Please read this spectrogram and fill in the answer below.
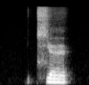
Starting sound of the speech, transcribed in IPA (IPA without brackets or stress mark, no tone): t͡ɕ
